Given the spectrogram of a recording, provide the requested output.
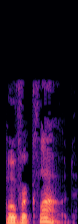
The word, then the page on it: overcloud: British English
